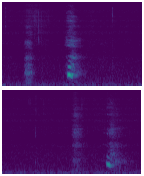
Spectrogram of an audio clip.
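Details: Sneezing fit from a persistent tickle that never produced a strong sneeze: four soft, weak sneezes at short intervals in a quiet room.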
